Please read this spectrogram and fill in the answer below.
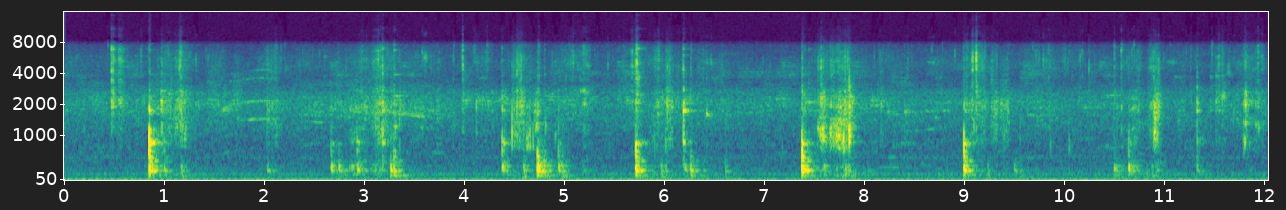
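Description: Wooden pestle knocking in a wooden mortar and a metal spoon tossing shredded green papaya salad, in irregular knocks and light clinks about once a second.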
